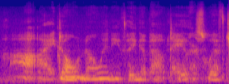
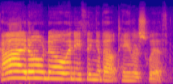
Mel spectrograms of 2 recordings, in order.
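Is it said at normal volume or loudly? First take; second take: normal; loudly. First: It is said at normal volume. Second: It is said loudly.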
